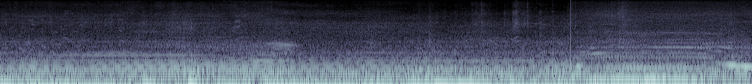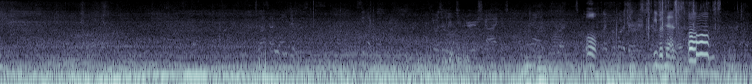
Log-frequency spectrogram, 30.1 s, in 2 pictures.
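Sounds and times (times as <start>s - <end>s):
car engines rumbling: 0.0s - 30.0s
engine revving: 0.4s - 18.7s.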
